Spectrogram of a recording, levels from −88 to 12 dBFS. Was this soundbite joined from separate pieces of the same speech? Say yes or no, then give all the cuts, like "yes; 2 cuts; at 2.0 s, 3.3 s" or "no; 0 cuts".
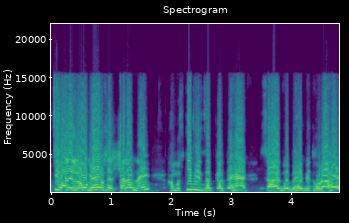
no; 0 cuts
